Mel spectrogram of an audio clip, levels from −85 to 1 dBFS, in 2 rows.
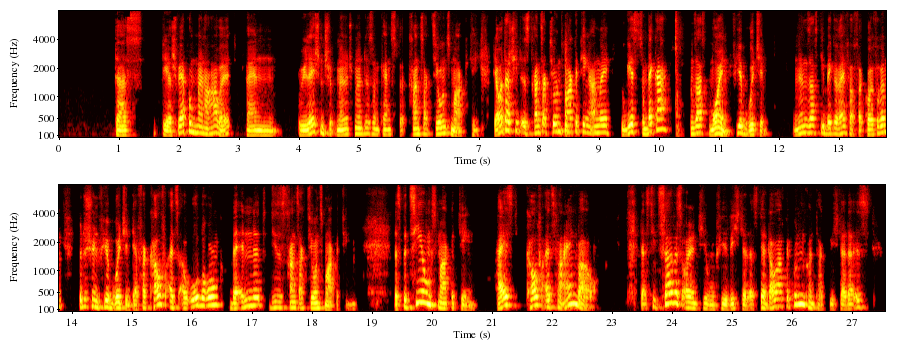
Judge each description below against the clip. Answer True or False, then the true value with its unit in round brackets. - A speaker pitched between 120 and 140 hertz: True (135 Hz)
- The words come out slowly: False (135 wpm)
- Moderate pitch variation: False (6.7 semitones)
